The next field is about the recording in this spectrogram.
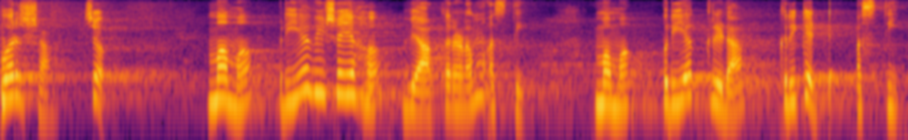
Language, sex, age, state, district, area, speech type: Sanskrit, female, 18-30, Maharashtra, Nagpur, urban, spontaneous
